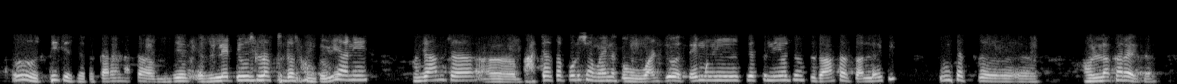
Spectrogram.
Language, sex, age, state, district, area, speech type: Marathi, male, 18-30, Maharashtra, Ahmednagar, rural, conversation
